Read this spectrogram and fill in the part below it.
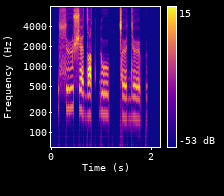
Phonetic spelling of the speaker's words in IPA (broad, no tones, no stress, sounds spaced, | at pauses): s ʉ ʃ ɛ d ɑ t ɗ u p ǀ ø d ø p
